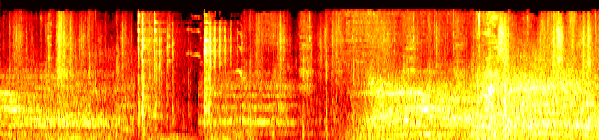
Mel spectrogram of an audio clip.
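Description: Footsteps run across stone.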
